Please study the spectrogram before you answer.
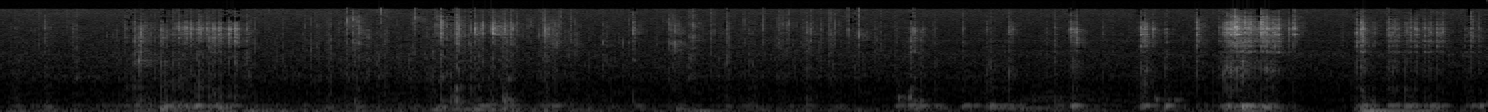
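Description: Gloved hands drag and tap the long soft bristle tips of an orange-pink, solid-bodied silicone scrub brush across the top of a metal mesh grille on a Yeti microphone. The result is a quiet, close, irregular patter of soft scratchy brushing and muffled low taps, with occasional brighter rustling bursts.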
